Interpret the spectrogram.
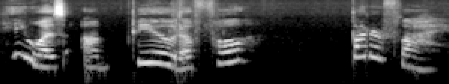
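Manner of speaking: lively storybook read-aloud with counting; reading to children. Acted. Teacher reading the caterpillar book to children, lively storytime voice. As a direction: read it like storytime for little kids.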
